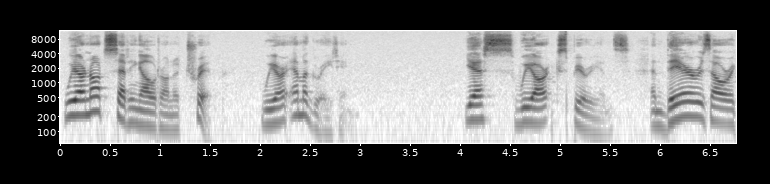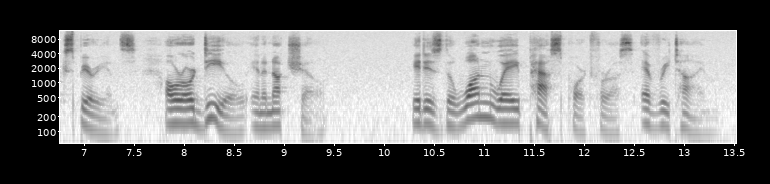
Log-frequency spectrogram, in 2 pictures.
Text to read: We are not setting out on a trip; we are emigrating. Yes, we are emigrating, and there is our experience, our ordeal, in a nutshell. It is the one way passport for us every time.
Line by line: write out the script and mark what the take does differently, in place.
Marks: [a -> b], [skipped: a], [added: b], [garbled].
We are not setting out on a trip; we are emigrating. Yes, we are [emigrating, -> experience] and there is our experience, our ordeal, in a nutshell. It is the one way passport for us every time.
